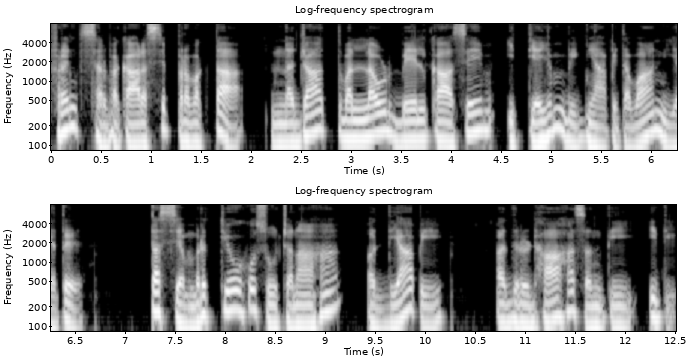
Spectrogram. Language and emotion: Sanskrit, neutral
